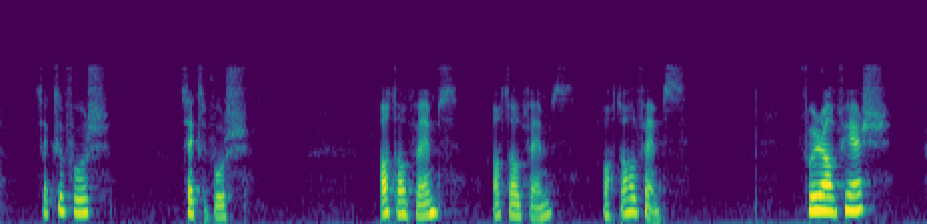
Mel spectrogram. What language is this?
Faroese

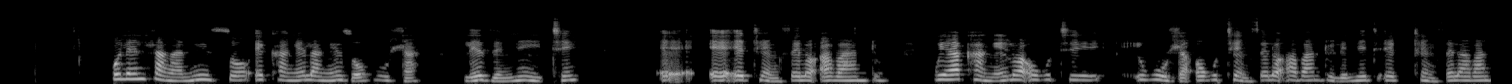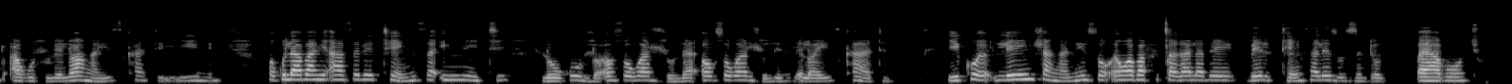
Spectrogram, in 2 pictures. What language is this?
North Ndebele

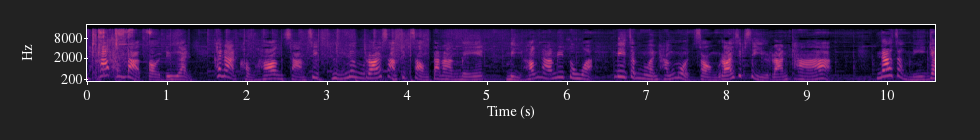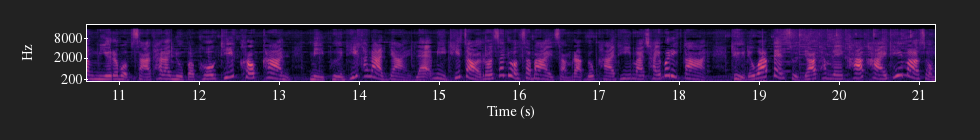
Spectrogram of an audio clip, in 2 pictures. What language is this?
Thai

